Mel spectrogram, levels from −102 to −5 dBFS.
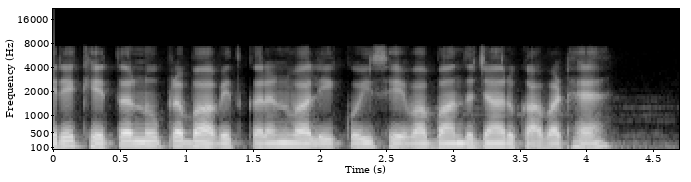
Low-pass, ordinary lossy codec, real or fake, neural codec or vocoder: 7.2 kHz; none; real; none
